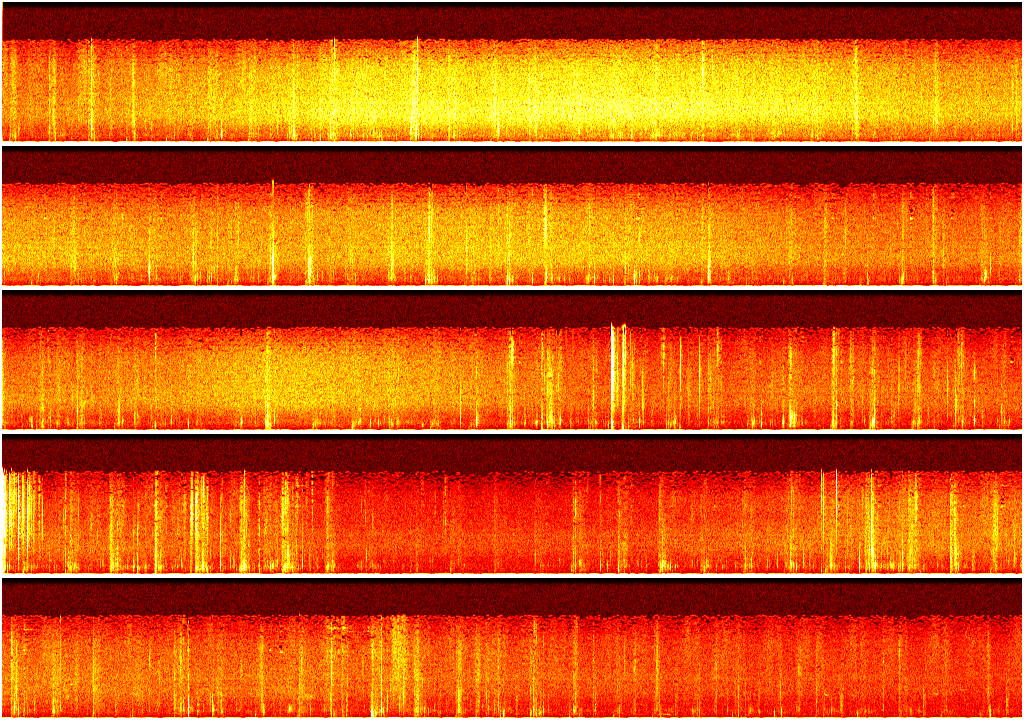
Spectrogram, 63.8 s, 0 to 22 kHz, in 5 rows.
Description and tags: footsteps, rocky road
Recorded using tascam dr-100 mk2 near Sergiev-Posad.
Some forest and village sounds.
ambience, bird, field, field-recording, foot, footsteps, forest, humans, noise, road, step, village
